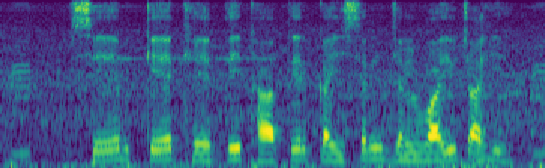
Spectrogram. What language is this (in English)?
Bhojpuri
